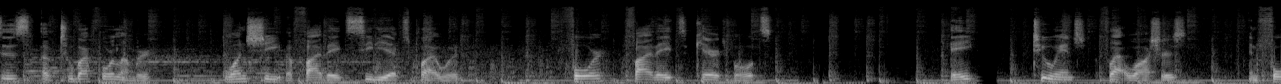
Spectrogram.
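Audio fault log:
8.19 to 9.11 s, short stall from a late packet: at 8.19, 8.98 and 9.06 s the last sound is held for 32, 74 and 34 ms with a faint buzz or dip while the jitter buffer waits for a late packet. Playback then resumes where it left off, so nothing is lost and the audio only runs later.
9.78 to 9.98 s, call audio freeze: the sound stretches into a fading buzz or hiss and then about 100 ms of silence, 191 ms in all, likely because packets were held up in transit and the jitter buffer ran dry. Playback resumes where it stopped, so a gap is inserted but nothing is lost.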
